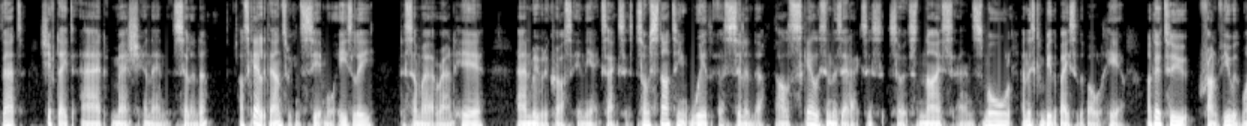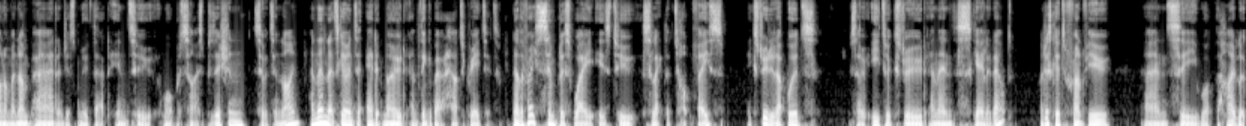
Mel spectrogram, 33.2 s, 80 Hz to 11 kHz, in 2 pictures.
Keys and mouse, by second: 0.4 shift+a, 3.2 s, 5.5 click, 6.5 g, 6.8 x, 8.1 click, 10.5 s, 10.7 z, 15.0 KP_1, 17.7 g, 21.3 Tab, 25.6 click, 26.4 e, 26.8 z, 27.7 z, 28.2 click, 28.8 s, 30.3 KP_1, 30.5 KP_1, 32.5 g, 32.8 z.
